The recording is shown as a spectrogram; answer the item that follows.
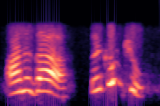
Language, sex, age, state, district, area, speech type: Kashmiri, female, 45-60, Jammu and Kashmir, Bandipora, urban, conversation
